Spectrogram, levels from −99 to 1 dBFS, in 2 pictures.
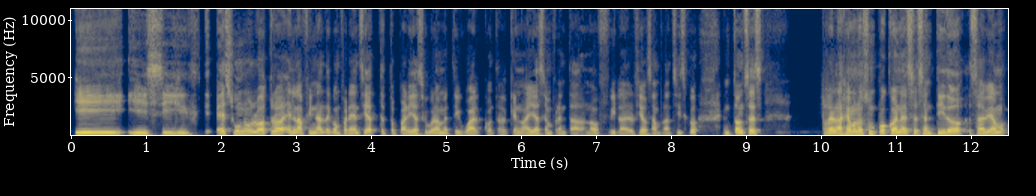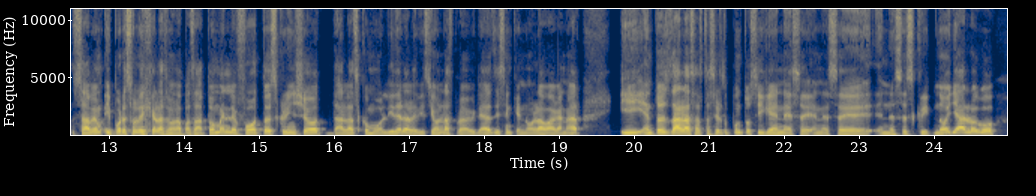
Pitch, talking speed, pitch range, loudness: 130 Hz, 190 wpm, 120-145 Hz, -22 LUFS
